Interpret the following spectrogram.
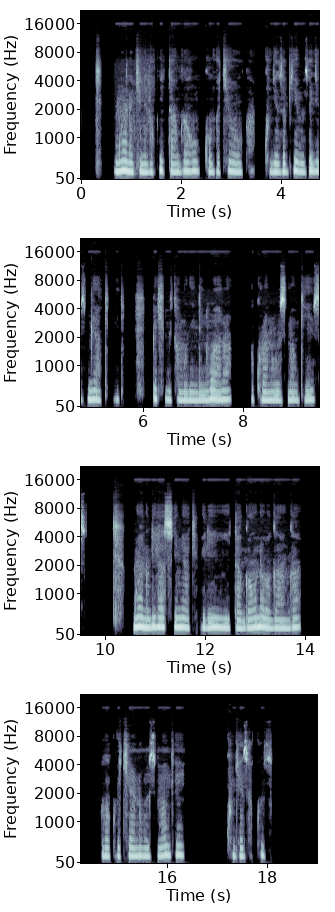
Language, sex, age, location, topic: Kinyarwanda, female, 18-24, Kigali, health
